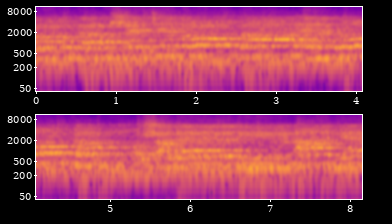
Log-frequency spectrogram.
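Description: A girl singing a Polish Christmas carol into a handheld microphone, over a sustained musical accompaniment.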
